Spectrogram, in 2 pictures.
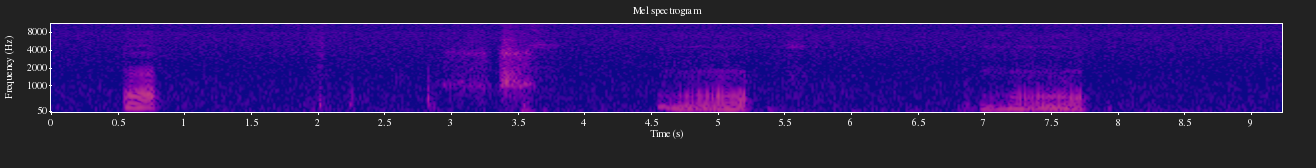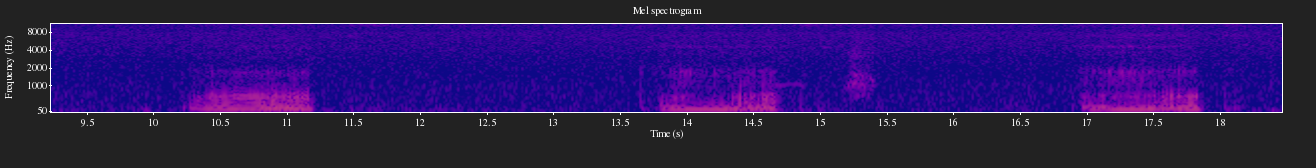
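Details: Sleeping pug Bob, a pet, snores steadily: low, buzzy, rattling snores about a second long, repeated every three seconds or so, with a few faint clicks and shuffles between them.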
